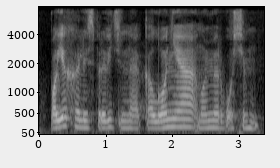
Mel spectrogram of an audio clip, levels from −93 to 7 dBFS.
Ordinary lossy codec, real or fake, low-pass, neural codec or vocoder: AAC, 32 kbps; real; 7.2 kHz; none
